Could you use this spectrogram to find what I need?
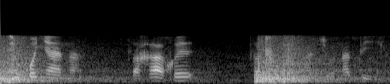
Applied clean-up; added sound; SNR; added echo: none; Fireworks; -1 dB; none.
